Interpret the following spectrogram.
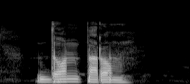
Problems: none marked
